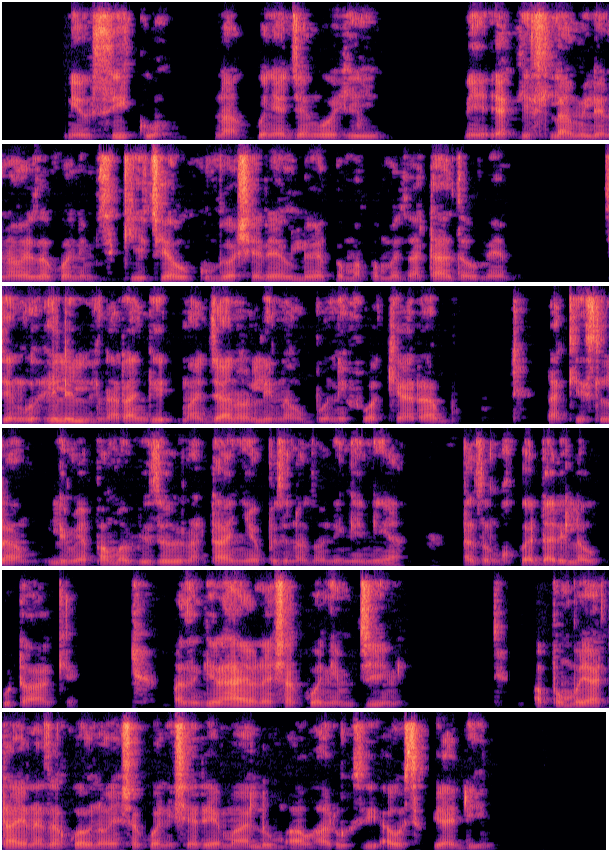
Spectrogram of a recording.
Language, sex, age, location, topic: Swahili, male, 18-24, Mombasa, government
